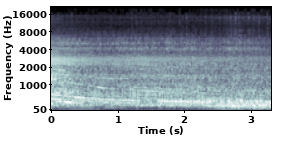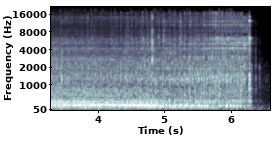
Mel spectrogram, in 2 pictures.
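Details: Weedeater two-stroke leaf blower, revived after long storage with spark and compression good; buzzes at fairly steady high speed about six seconds then cuts off cleanly, running normally after carburetor cleaning.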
